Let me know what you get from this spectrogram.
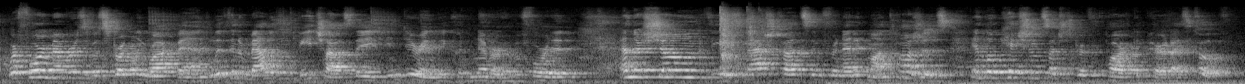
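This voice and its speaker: A woman author giving an expressive, emphatic public reading of a written essay at an event, with clear phrasing. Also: on the high side, normal speed. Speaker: author reading her essay at a book launch. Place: indoor launch-party event space. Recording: roomy echoing event space, distant mic, faint noise.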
